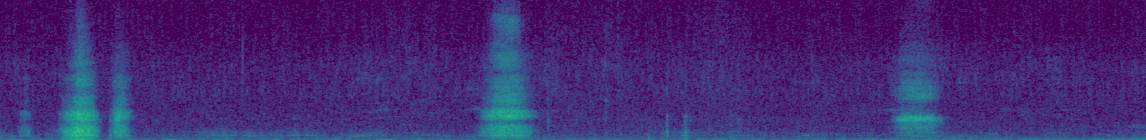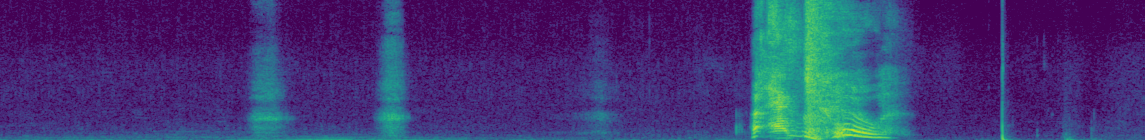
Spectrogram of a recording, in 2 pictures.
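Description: Several short sniffs and catching breaths build up, then one loud forceful sneeze near the end.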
